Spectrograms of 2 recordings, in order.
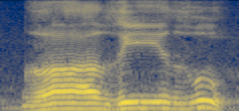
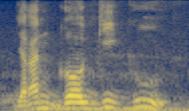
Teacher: G-nya jangan G Indonesia ya, G-nya G Arab. G Arab gimana? Ada getarannya.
